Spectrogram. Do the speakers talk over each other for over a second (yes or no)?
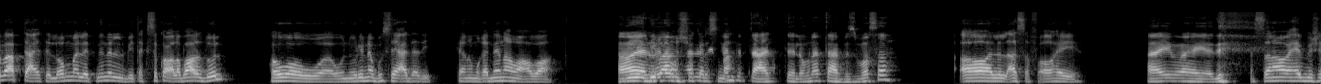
yes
